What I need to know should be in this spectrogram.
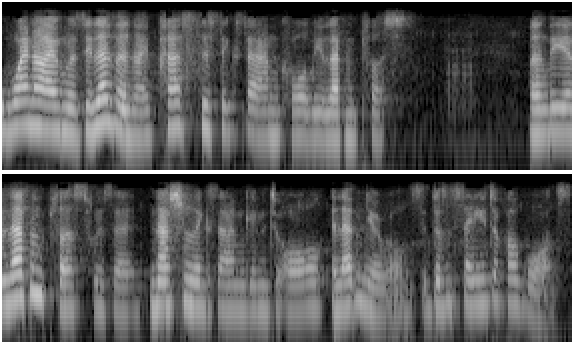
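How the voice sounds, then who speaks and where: With a British accent, a woman of medium pitch talks at a moderate pace with fairly even intonation and big swings in loudness. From northwest England, Lancashire (Wigan, Bolton). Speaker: religious sister, former teacher. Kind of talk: oral history interview.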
